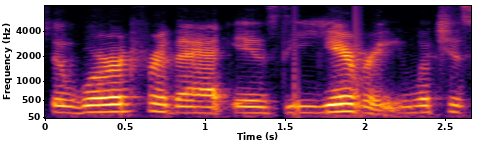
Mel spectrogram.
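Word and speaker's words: Yireh: And in the Hebrew language, the word for that is yeri, which is spelled y i r e h.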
